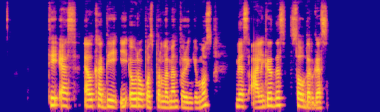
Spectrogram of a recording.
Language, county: Lithuanian, Šiauliai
